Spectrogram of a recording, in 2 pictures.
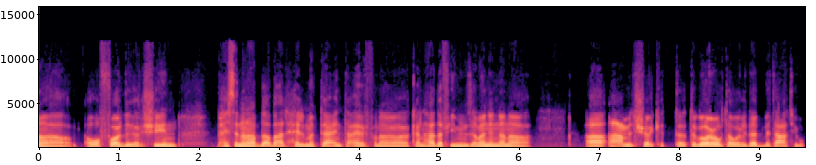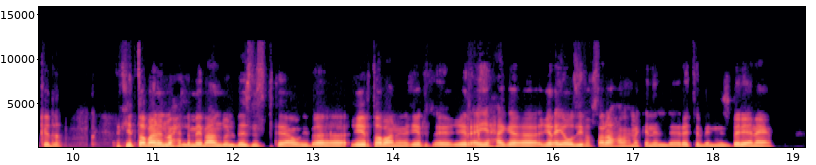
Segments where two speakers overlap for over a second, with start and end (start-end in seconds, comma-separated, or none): none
